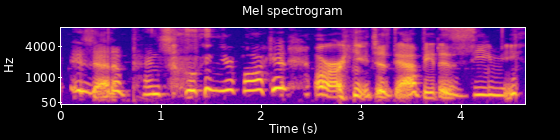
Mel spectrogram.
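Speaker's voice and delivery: mock flirty voice. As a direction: camp it up like a cheesy flirt. Cheesy pickup-line joke voice.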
